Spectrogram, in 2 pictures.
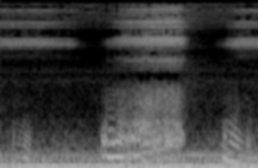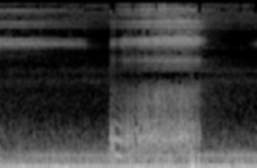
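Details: Jasper the pug snoring while asleep in a car: raspy, noisy snore bursts of under a second each, repeating roughly every two to three seconds over a steady low rumble of car noise.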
